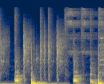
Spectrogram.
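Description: Background music with a steady, punchy drum beat: kick and snare hits several times a second under sustained synth tones.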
